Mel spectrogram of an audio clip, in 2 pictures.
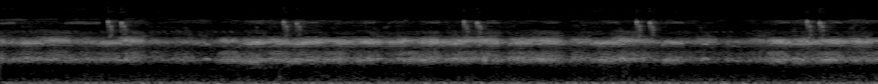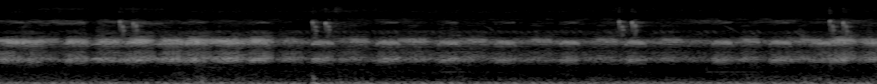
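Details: Frogs and small frogs calling loudly after rain ended a drought, near a garden: a dense, continuous chorus of overlapping buzzy croaks in two steady bands, with rapid pulsed notes blending into a constant rolling din.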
